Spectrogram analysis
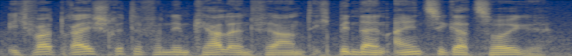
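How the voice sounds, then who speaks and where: A man's voice: medium pitch, a little fast, a little hiss or hum, close to an everyday voice. An actor playing an earnest newspaper reporter and war veteran in a radio drama, hesitant yet insistent in his questioning. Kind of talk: naturalistic German radio drama acting.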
